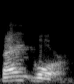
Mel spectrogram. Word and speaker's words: Bangor: was your accent because every time I've heard somebody from Maine say that word it comes out Bangor because that's how they're supposed to be pronounced supposed to be pronounced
